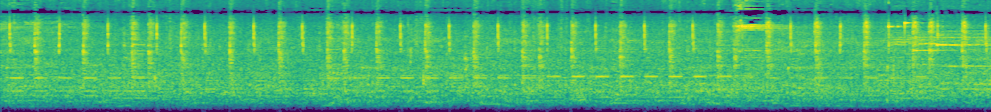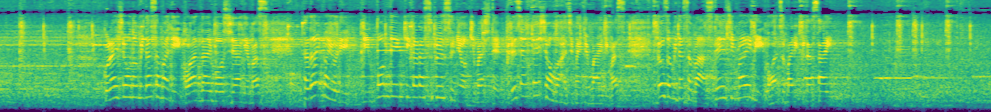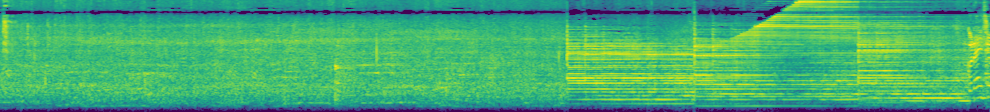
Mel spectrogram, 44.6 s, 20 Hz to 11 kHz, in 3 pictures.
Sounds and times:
Music: 0.0s - 30.1s, 38.2s - 44.5s
Speech: 16.3s - 27.6s.

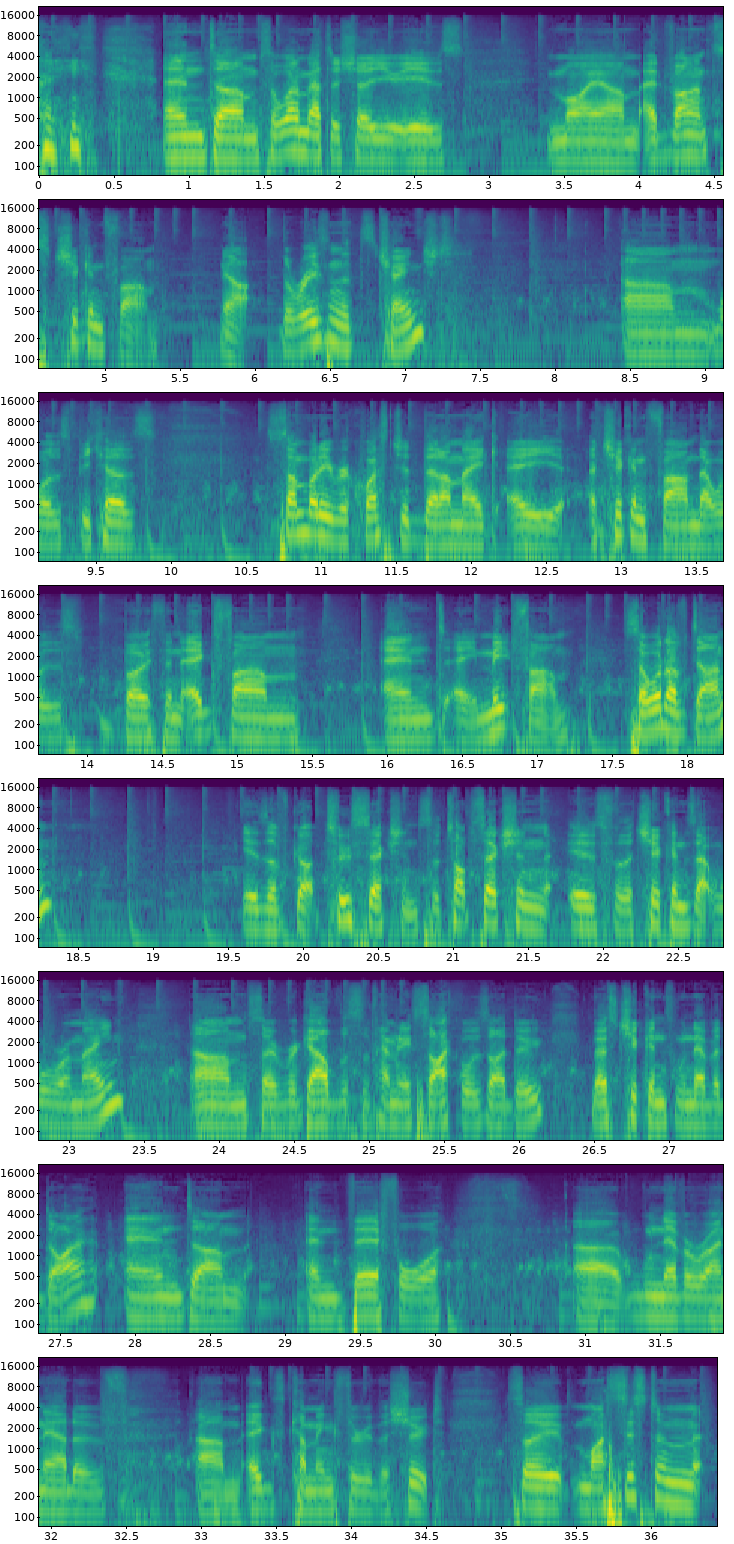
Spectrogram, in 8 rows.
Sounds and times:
Cluck: 9.6s - 18.8s, 19.4s - 36.4s.

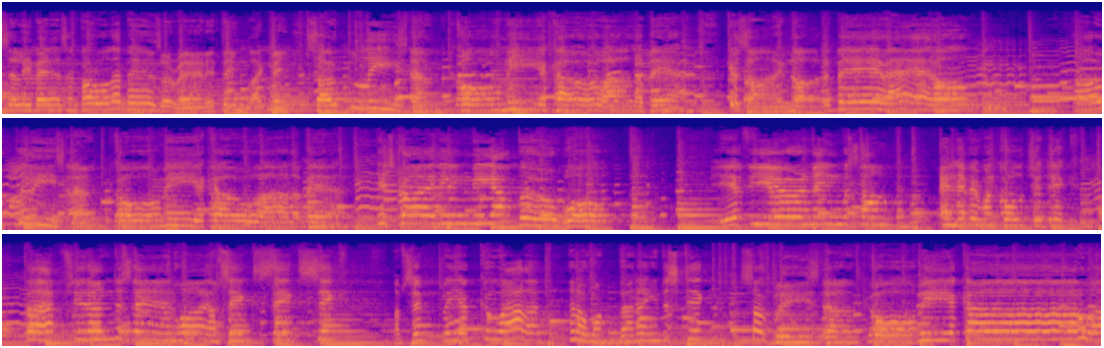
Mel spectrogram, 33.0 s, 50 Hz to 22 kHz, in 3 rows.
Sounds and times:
Music: 0.0s - 32.9s.

